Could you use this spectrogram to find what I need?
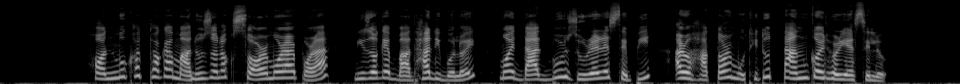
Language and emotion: Assamese, angry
